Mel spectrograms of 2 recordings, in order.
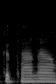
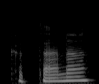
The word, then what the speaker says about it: katana: But other than that, you pronounce the tan like the color tan, katana.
